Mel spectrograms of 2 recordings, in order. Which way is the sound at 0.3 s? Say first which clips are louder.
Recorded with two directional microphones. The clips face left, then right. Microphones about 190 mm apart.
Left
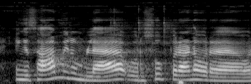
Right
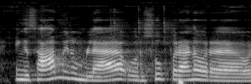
Right 3 dB; 25° left (ahead or behind).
